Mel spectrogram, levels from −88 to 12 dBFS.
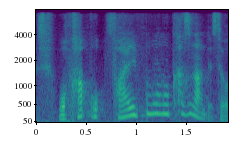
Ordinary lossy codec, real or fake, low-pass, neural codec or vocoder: none; fake; 7.2 kHz; codec, 16 kHz in and 24 kHz out, 0.6 kbps, FocalCodec, streaming, 4096 codes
